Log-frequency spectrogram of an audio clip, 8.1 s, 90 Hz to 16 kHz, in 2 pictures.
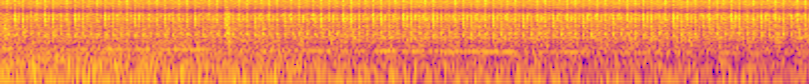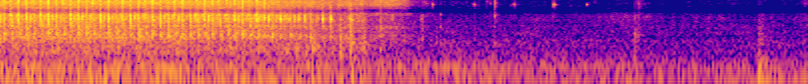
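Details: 2009 Opel Corsa D 1.3 CDTI 75 hp diesel at idle until shut off: hard, rattly, metallic clatter; owner finds the engine very noisy and asks if it is a problem or normal.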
